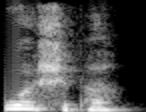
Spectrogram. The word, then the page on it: worshipper: British English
